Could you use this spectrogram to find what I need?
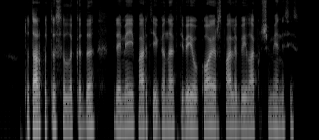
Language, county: Lithuanian, Vilnius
